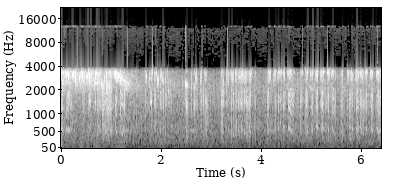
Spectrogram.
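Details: At an Estonian black stork nest during feeding on 26 May 2012, loud scratchy chatter opens, eases off, then returns as quick, uneven bursts of rasping pulses.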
